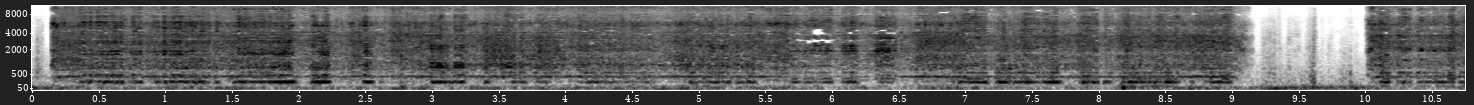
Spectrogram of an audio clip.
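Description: Cordless angle grinder with a thin cut-off disc cutting through the steel of an old diamond saw blade: a loud, steady, high-pitched grinding screech. It stops abruptly about nine seconds in.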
